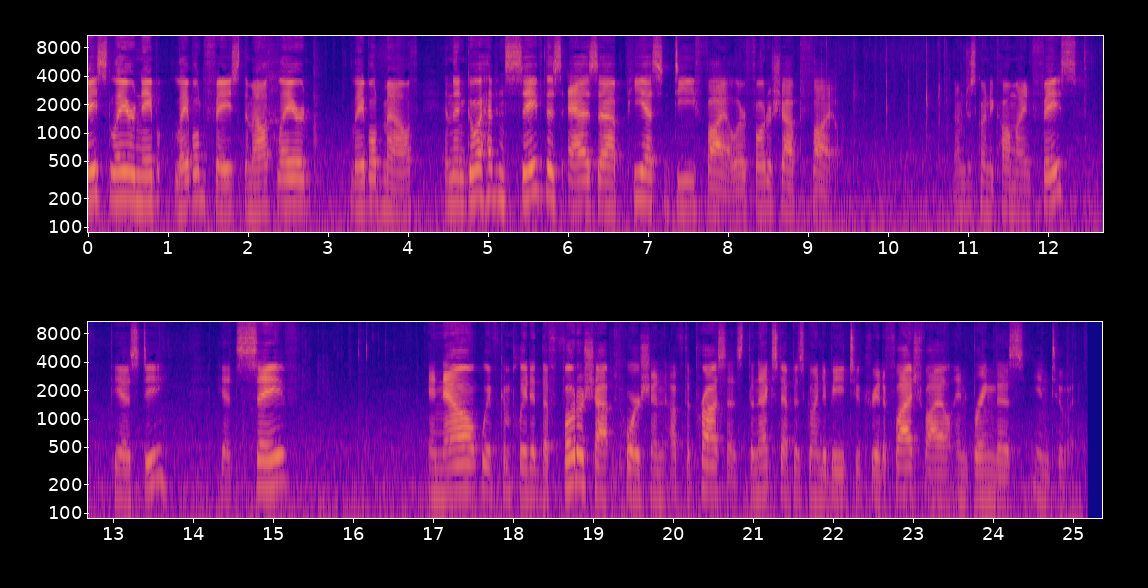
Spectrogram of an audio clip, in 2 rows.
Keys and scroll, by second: 9.8-11.2 typing.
